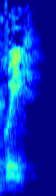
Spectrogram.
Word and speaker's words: Puig: Did I say that right? Puig or Puig? – Yep. Puig.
